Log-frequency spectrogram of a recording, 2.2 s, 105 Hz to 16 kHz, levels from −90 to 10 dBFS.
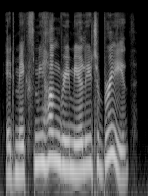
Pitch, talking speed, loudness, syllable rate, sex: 220 Hz, 190 wpm, -18 LUFS, 6.8 syllables/s, female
